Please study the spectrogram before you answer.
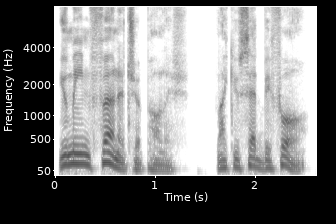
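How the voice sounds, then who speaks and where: Man reading as an eager, husky police sergeant. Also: low voice, very animated, normal speed, darkish tone, dry recording, clean studio sound, exaggerated voice. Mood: puzzled, eager. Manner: eager, questioning. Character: eager, puzzled male police sergeant, deferential junior.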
